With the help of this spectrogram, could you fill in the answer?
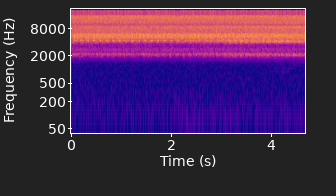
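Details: In a cedar forest at summer dusk, cicadas keep up a constant high, shimmering drone in stacked bands, steady in loudness throughout, over a faint low murmur.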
